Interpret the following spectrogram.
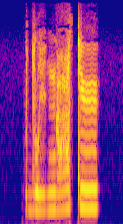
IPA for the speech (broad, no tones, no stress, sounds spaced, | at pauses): d w i̤ ŋ ɑ̤ t y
